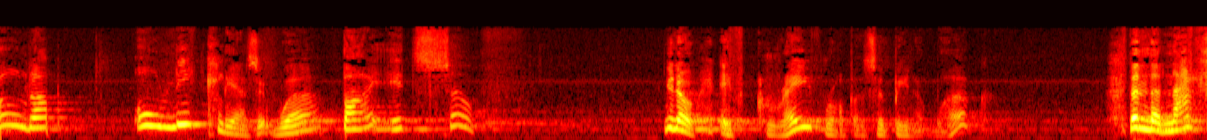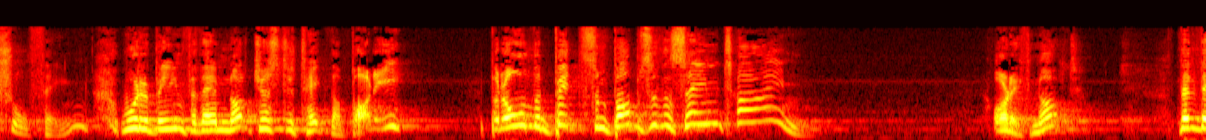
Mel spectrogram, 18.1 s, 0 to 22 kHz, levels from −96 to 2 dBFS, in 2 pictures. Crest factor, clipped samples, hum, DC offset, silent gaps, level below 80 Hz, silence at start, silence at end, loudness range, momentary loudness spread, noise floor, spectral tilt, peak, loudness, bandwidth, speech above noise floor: 24 dB; under 0.1%; none; under 0.1%; none; -70 dBFS; 0 s; 0 s; 11 LU; 23 LU; -65 dBFS; -4.5 dB/octave; 0 dBFS; -23 LUFS; 11 kHz; 42 dB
